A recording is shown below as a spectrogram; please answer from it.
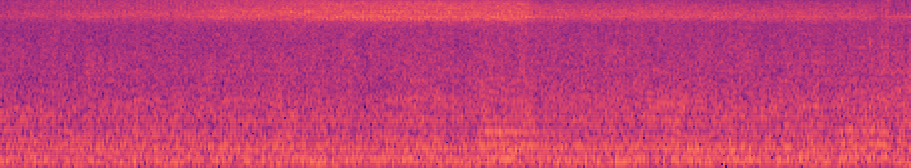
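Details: Carniolan honey bees, Apis mellifera carnica, with workers forcing drones out of the hive: steady massed buzzing and humming, plus a faint high whine that stops near four seconds.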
